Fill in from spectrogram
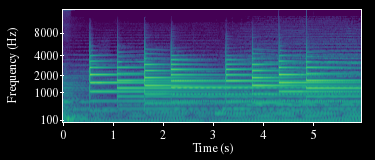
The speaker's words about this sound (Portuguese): No dia em que eu saí da maternidade e voltei para casa, eu tinha acabado de me deitar, quando de repente a campainha tocou.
